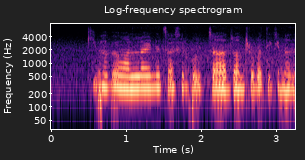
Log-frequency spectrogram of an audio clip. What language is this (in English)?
Bangla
